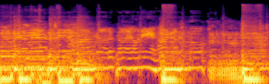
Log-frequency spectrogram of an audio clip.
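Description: Live rockabilly band playing, with a pulsing upright-bass beat under the band. About two seconds in the band briefly stops and a loud vocal yell rings out before the music kicks back in.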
